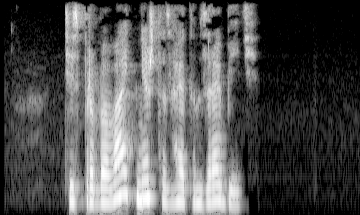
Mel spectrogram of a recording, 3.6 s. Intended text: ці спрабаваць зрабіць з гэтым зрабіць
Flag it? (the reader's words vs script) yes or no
yes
